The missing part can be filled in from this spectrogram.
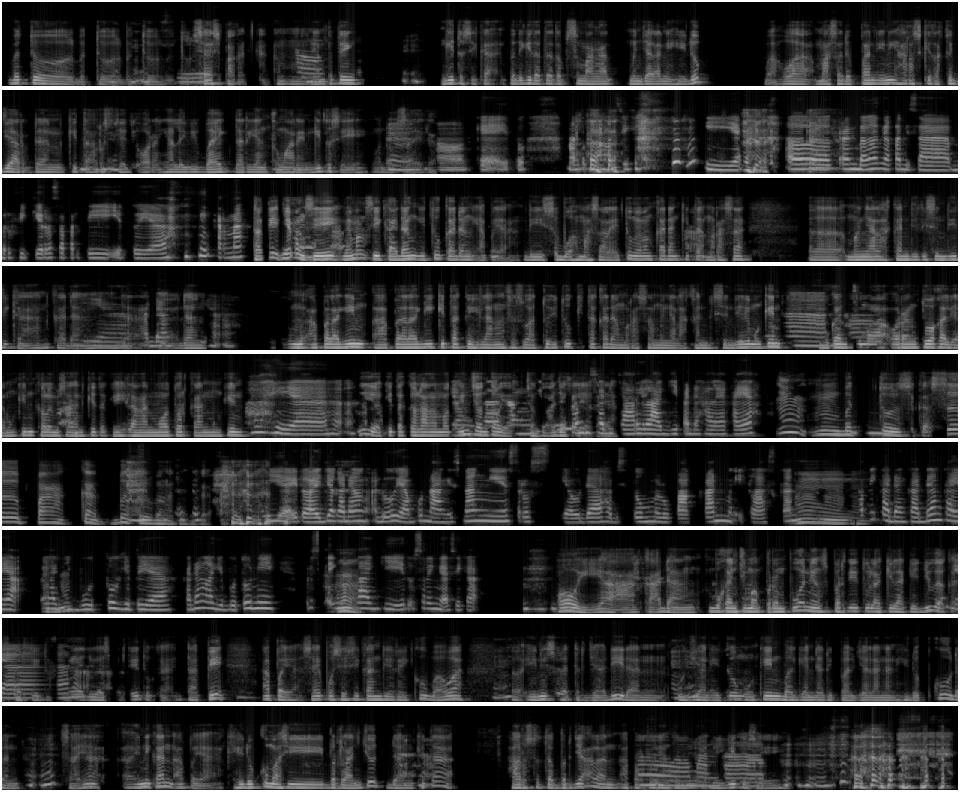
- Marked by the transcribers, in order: tapping; laugh; other background noise; laugh; laughing while speaking: "Kak"; laugh; mechanical hum; distorted speech; static; stressed: "sepakat"; laugh; chuckle; chuckle; laugh
- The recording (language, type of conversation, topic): Indonesian, unstructured, Pernahkah kamu merasa marah pada diri sendiri setelah mengalami kehilangan?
